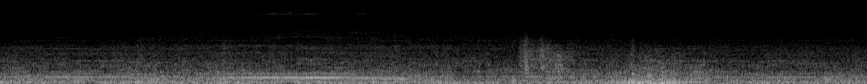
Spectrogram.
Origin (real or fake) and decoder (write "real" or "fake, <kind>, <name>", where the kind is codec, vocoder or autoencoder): fake, codec, SNAC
